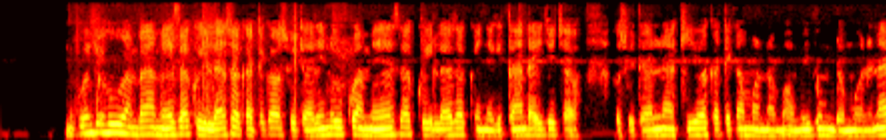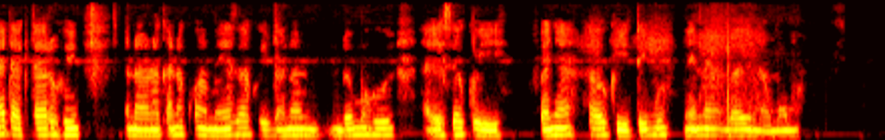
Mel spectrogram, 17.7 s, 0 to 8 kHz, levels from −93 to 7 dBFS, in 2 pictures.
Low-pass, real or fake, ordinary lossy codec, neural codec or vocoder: 7.2 kHz; real; MP3, 48 kbps; none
